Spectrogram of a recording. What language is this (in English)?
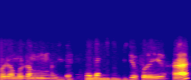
Bodo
